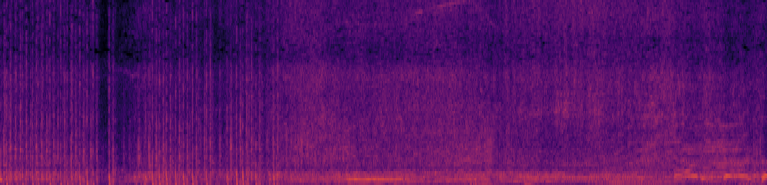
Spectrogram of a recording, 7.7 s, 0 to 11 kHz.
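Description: An Audi drag car makes its run at a drag strip, finishing at about 156 mph, with a loud, steady engine roar that rises in pitch through the gears. A commentator talks over it.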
